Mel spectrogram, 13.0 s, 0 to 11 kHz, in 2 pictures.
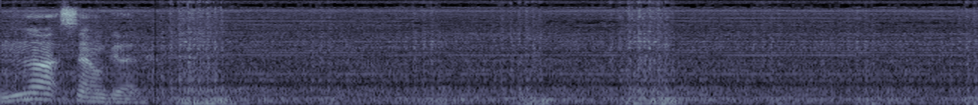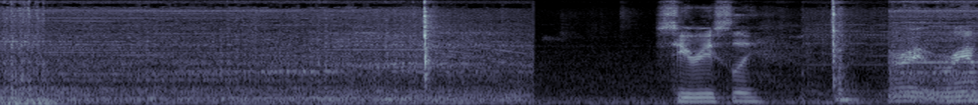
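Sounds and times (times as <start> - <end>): gas boiler burner rumbling: 0.0 - 10.1.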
